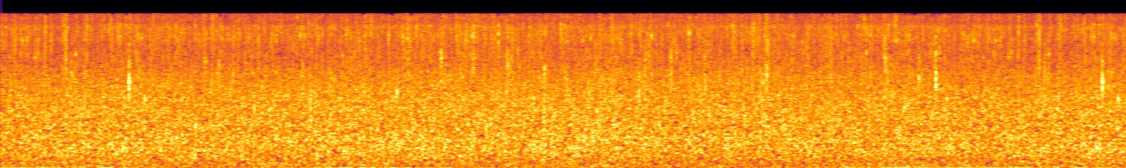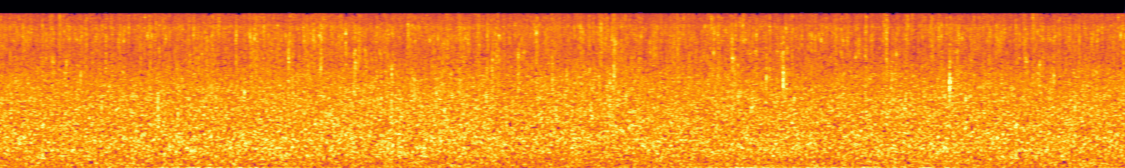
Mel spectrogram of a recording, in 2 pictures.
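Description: A steady rain-like hiss with faint scattered ticks and a low hum underneath.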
